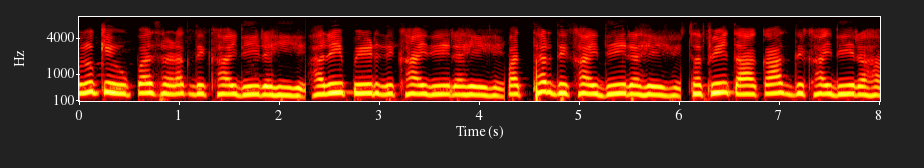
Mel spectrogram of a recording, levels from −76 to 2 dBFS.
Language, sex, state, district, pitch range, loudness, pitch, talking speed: Hindi, female, Chhattisgarh, Rajnandgaon, 255-285 Hz, -18 LUFS, 265 Hz, 180 wpm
